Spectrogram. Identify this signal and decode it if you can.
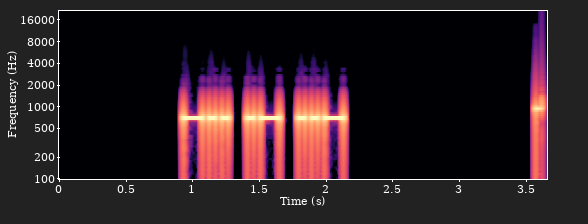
Morse code, heard as a keyed tone, about 25 wpm, 700 Hz. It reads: DAU
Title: All Cut Numbers - 3-Digit 25wpm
